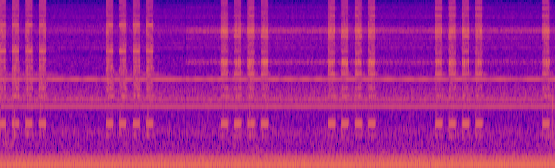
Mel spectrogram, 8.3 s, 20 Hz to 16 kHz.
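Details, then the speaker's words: DJI Inspire 1 or Phantom 3 battery firmware update via micro SD card, about three to four minutes per battery. Repeating groups of four quick high beeps over a low hum; this tone signals the battery update is complete. "once you hear this tone the firmware update has been completed for the battery power down the Drone pull the battery out and set it aside"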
